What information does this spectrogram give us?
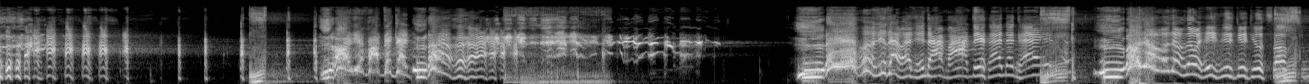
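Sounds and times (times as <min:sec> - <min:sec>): high-pitched cartoon voices laughing: 0:00.0 - 0:07.4, 0:08.0 - 0:13.0
fart sound effect: 0:05.0 - 0:06.2.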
